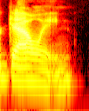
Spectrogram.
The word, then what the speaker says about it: Gawain: It's Sir Gawain. And this is, he's one of the Knights of the Round Table. Gawain is his, can pronounce it Gawain as well.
